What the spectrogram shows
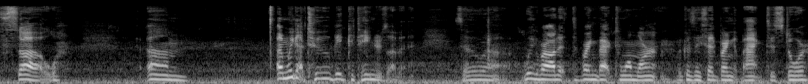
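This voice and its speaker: At a fairly quick pace, a woman speaks with a dry sound with no echo and light background noise. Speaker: vlogger. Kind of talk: casual vlog chat. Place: car. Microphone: phone near.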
